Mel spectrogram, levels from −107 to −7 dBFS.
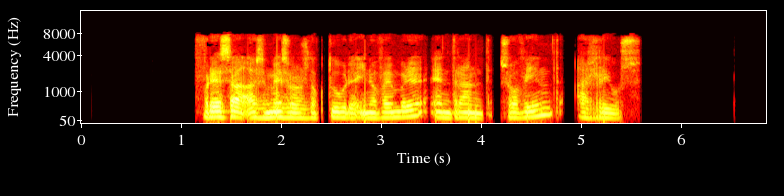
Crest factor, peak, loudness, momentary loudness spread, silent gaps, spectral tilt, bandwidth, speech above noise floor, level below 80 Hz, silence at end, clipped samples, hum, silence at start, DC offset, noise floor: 20 dB; -4 dBFS; -22 LUFS; 11 LU; 4.13-4.18 s, 4.83-4.93 s; -5 dB/octave; 8.2 kHz; over 69 dB; -54 dBFS; 1.25 s; under 0.1%; none; 1.15 s; under 0.1%; under -90 dBFS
